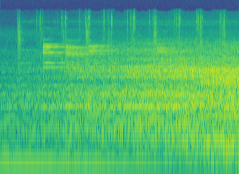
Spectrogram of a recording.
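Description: Dramatic background score: a steady low drone with a whooshing noise riser that swells and grows louder, building toward the next musical cue.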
